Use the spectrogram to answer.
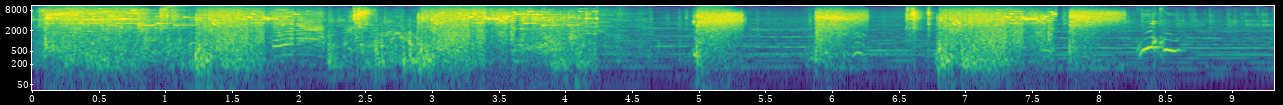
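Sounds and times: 
glass struck and shattering: 0.0 - 4.4, 6.8 - 7.9
faint tonal background: 0.0 - 9.3.

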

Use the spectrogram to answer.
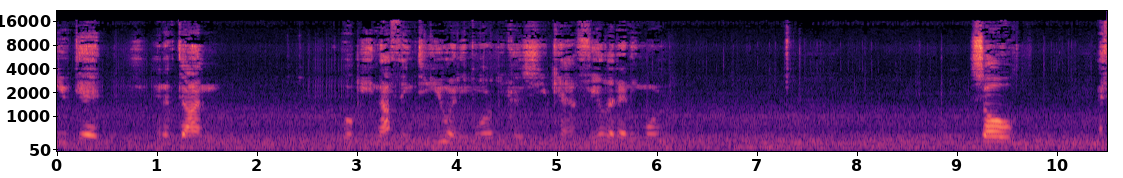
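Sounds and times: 
car engine and road noise while driving on the road: 0.0 - 10.4
speech: 0.1 - 1.6, 2.9 - 6.3, 9.2 - 9.8.

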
